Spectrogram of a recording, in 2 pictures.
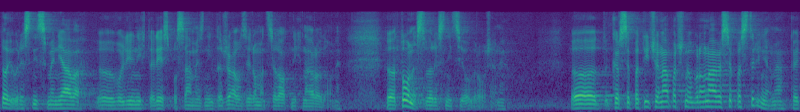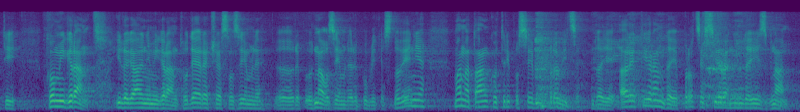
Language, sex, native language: Slovenian, male, Slovenian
